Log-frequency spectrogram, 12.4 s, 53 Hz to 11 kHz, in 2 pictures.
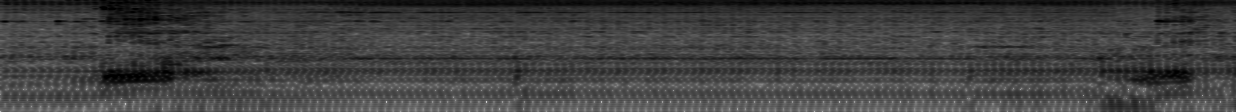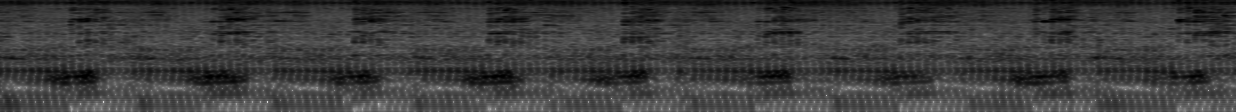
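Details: Honda HS1132 snowblower engine before service: speed rises and falls in a steady cycle and never settles. A clogged carburetor is suspected, probably the idle jet and emulsion tube, possibly the main jet. Engine surging.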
